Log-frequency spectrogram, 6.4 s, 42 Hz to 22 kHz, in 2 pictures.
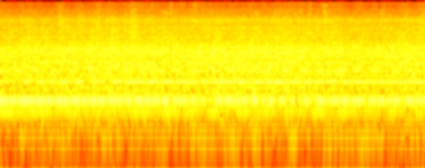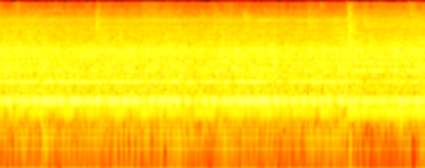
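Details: Lathe roughing a new shaft for a Vermeer 1800-A wood chipper rotating unit, about 4-3/4 in diameter at 300 rpm, 50 thou per side, coarse feed around 25 thou per revolution: steady scraping hiss with ringing tones, chalkboard-like; a normal cut.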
